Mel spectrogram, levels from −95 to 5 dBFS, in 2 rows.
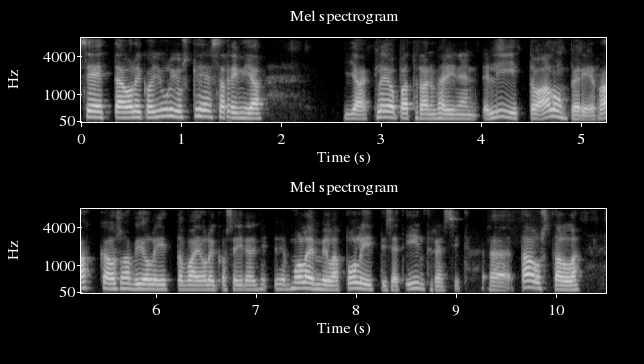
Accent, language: native, Finnish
